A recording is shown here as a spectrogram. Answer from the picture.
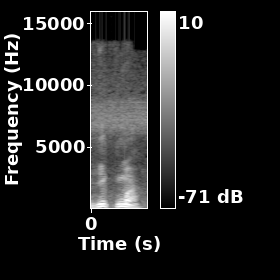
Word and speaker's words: hikmah: al-mubarokah dipimpin oleh hikmat Hikmat Hikmat ini segera adalah apa namanya pengucapan gaya Persia ya Hikmat Hikmat bahasa Arabnya adalah hikmah ya Highway lebih diterjemahkan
